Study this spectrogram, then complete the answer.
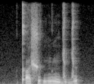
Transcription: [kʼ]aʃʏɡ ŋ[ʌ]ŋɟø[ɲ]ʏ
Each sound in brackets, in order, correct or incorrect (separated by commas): correct, incorrect, incorrect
